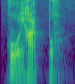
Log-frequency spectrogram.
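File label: "Huuliharppu", "Mouth Organ", Finnish, English; OTAVA KONSERNI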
